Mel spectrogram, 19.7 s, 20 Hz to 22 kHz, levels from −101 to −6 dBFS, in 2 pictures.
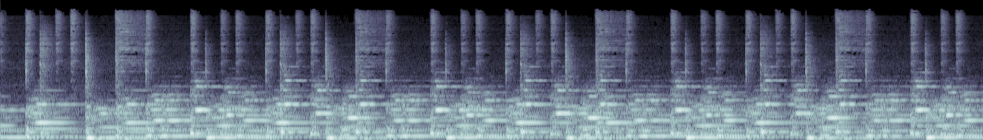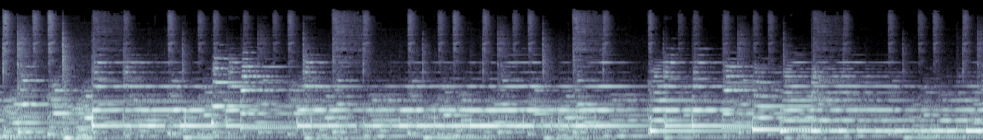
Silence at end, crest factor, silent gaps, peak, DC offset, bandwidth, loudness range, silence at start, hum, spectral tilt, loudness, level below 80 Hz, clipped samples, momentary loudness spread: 0 s; 16 dB; none; -2 dBFS; under 0.1%; 16.5 kHz; 2 LU; 0 s; none; -7 dB/octave; -21 LUFS; -48 dBFS; under 0.1%; 5 LU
